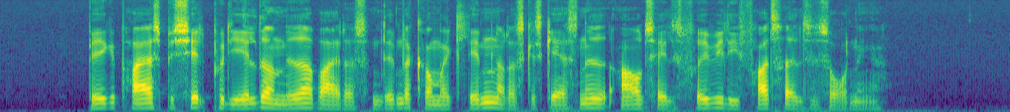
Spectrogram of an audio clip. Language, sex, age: Danish, male, 31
